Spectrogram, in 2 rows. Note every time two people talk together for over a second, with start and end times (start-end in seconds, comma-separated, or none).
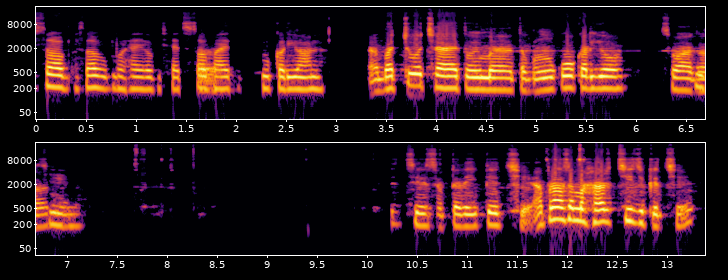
none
